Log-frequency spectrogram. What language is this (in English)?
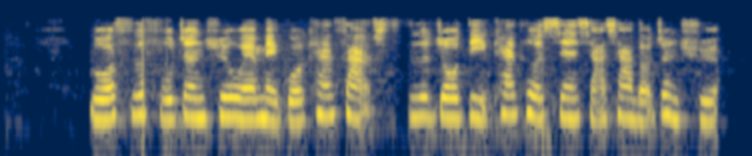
Chinese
